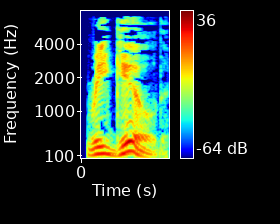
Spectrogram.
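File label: "regild", British English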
